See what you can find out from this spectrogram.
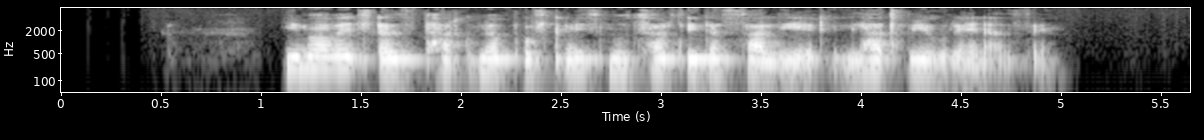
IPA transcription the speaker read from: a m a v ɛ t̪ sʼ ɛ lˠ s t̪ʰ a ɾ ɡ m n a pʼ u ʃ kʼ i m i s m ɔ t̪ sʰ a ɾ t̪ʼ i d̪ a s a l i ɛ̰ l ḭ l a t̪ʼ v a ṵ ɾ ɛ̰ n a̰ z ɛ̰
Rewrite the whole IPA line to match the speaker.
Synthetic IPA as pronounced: i m a v ɛ t̪ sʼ ɛ lˠ s t̪ʰ a ɾ ɡ m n a pʼ u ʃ kʼ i n i s m ɔ t̪ sʰ a ɾ t̪ʼ i d̪ a s a l i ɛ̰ ɾ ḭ l a t̪ʼ v i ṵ ɾ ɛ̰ n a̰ z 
